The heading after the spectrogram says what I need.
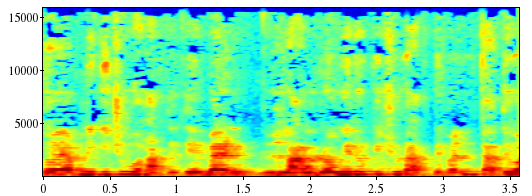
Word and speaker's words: লাং: লাম কথাটা লাম ল আকা আমরা কথাটা বলি লাম কিন্তু উচ্চারণ হচ্ছে লাং ল আকা অনুসর লাং এটাও যদি আপনি 108 বার বলতে পারেন আপনার রুট চক্র মজবুত হবে।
